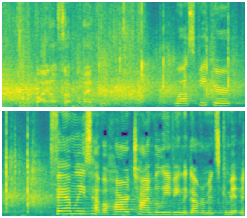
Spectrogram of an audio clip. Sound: applause

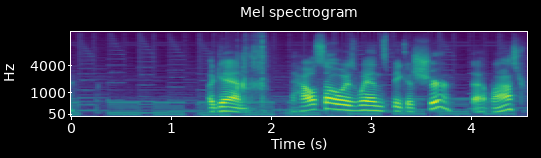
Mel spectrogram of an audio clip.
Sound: cards riffling

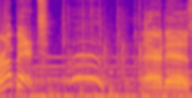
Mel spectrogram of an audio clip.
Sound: cheering

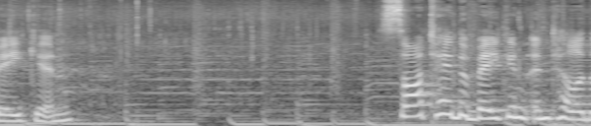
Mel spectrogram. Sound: bacon sizzles

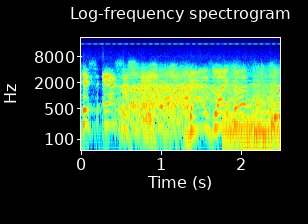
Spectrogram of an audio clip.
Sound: almost entirely unjustifiable laugh track

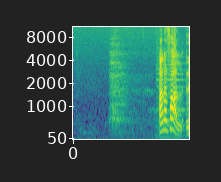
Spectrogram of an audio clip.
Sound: sigh

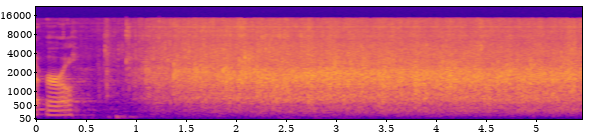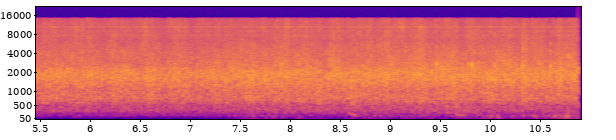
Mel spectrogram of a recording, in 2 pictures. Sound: applause

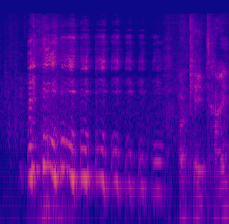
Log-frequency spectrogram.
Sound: fake sobs

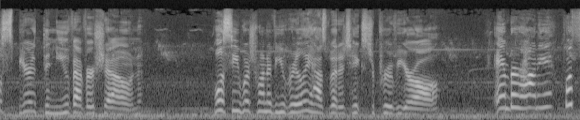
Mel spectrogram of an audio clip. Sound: none

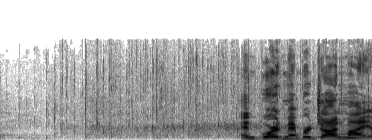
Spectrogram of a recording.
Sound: attendees applauding

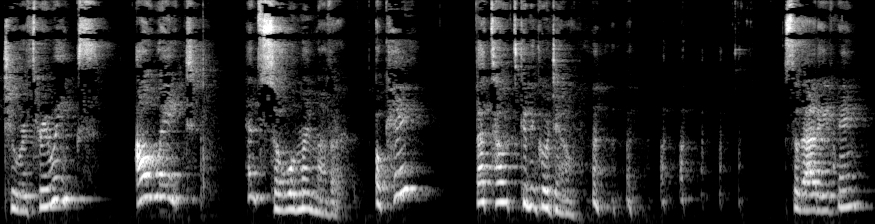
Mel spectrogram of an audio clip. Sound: ha,ha

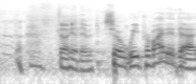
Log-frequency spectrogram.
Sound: laughter

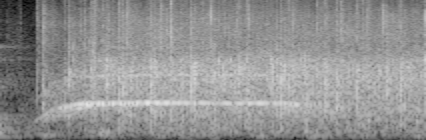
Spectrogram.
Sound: applause

